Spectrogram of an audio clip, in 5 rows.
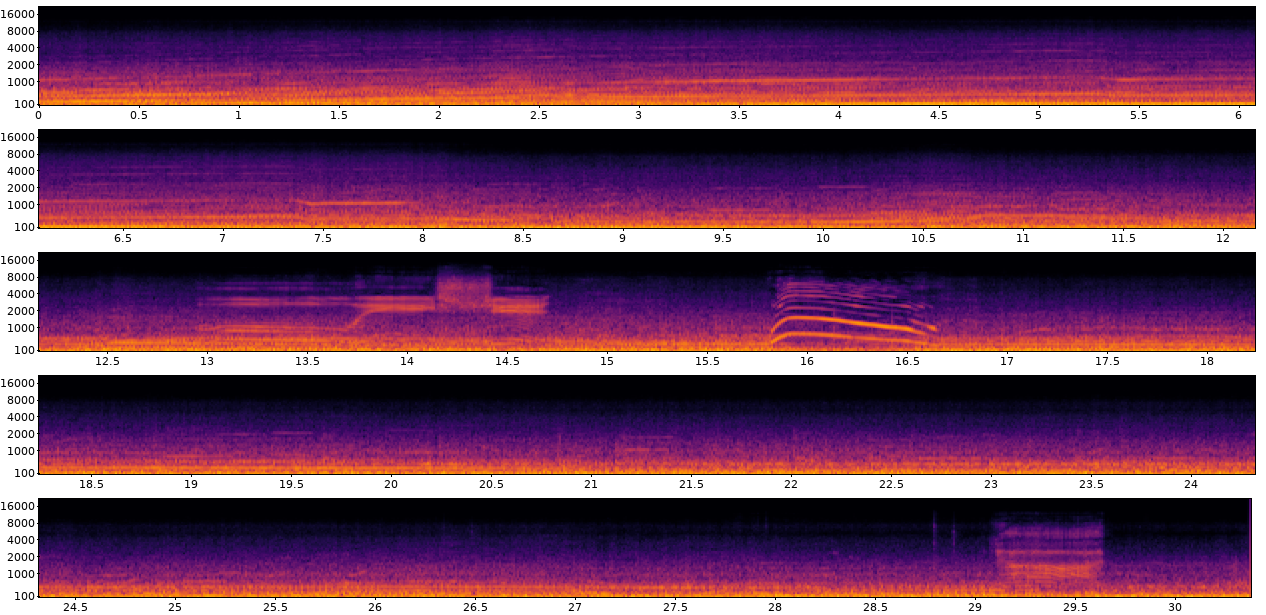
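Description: Roush-supercharged Mustang V8 under wide-open throttle on a pull, pitch climbing steeply through the gears with an upshift about eight seconds in. About halfway the throttle closes with a sharp falling whine, and the engine drones steadily at lower revs as the car slows and the automatic keeps upshifting.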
